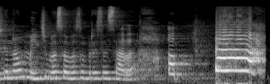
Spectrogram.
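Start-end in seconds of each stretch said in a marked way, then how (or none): 1.7-2.7 excited yelp with a laugh. Real, not acted.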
